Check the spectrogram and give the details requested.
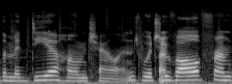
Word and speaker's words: Midea: Well, we're going to unpack how Midea, Okay. and that's pronounced my dear, My dear.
